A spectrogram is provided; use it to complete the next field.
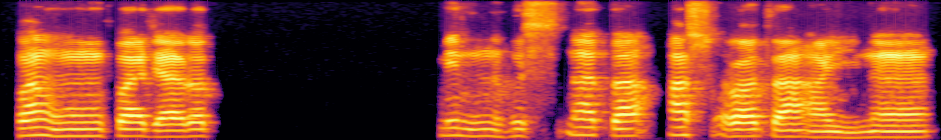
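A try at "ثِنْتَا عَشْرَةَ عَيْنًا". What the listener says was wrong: Nata dua harokat. Ta itu dua harokat. Kita bisa memahami yang tadinya pendek, yang tadinya panjang dibaca pendek.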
